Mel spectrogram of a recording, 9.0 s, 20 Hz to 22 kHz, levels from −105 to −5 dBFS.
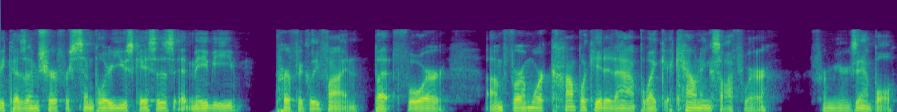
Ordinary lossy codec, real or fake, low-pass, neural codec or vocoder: MP3, 64 kbps; fake; 7.2 kHz; vocoder, 22.05 kHz, 80 mel bands, Vocos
